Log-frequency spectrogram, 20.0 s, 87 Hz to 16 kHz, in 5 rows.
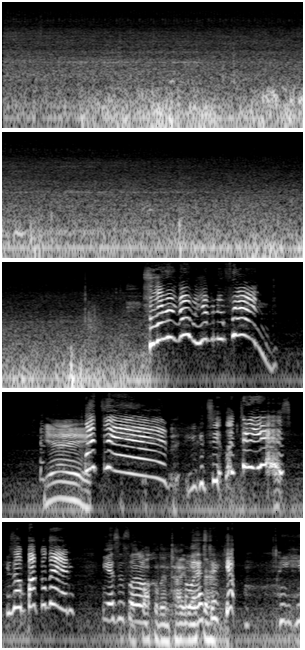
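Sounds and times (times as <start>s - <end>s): car engine and tyres passing: 0.0s - 20.0s.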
